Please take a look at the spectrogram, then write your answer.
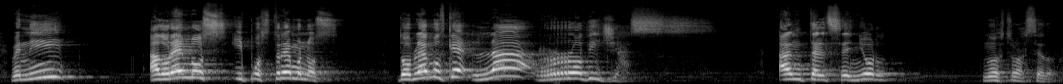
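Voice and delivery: slow, loud, emphatic verse reading; preaching scripture. Acted. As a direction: proclaim the verse, stretching key words. Reads scripture at preaching force.

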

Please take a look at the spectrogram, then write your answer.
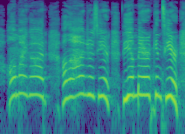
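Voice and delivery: high, excited mock cousins; high thrilled mock announcement. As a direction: announce her arrival with delight. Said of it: "my cousins would be like".

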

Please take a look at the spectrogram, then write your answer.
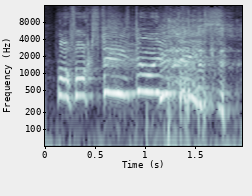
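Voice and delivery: high, slow, loud mockery; a hammed-up outraged fan; mocking fan. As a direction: drag it out mocking them. Mocking fans about Steve Hansen.

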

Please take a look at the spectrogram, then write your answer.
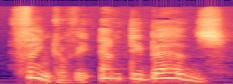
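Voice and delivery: high, slow appeal; imploring. A narrator's reading. Wendy asking the boys to pity the parents, imploring.

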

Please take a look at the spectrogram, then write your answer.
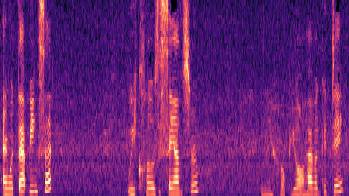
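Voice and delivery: soft, even outro read; podcast outro. Acted. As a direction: wrap up the show calmly.

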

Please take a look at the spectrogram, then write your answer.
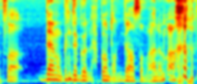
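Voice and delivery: usual speaking voice

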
